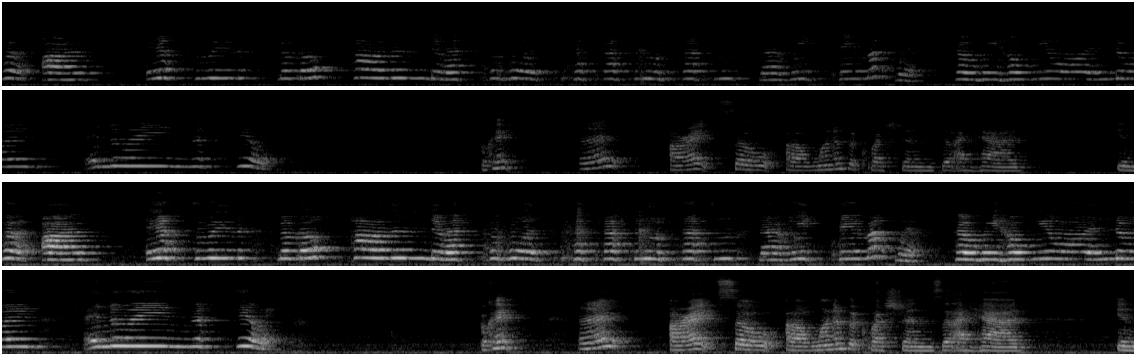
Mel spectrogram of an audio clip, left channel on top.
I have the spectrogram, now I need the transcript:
answering the most common direct support that we came up with. So we hope you are enjoying the healing. Okay. Alright? Alright, so one of the questions that I had in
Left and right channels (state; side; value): quieter; left; 14.8 dB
